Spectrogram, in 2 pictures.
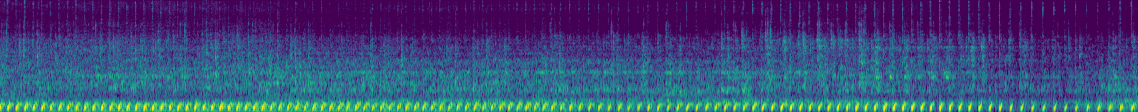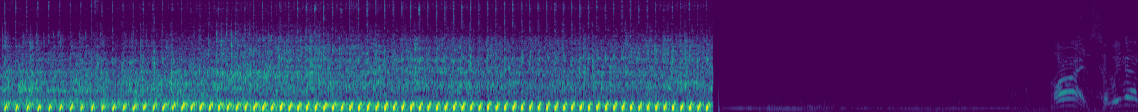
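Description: A homemade generator's engine idles loud and steady in a dense, continuous drone for about fourteen seconds, then cuts off abruptly into near silence with a faint hum.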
